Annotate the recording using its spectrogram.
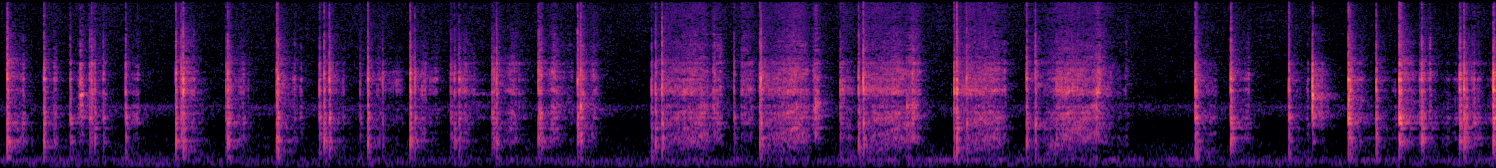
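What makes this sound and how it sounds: A small, hollow printed cardboard box of dark chocolate candy is held in one hand while very long curved nails on the other hand tap and scratch its front face. Quick, sharp, dry taps come in irregular bursts, broken up by longer stretches of continuous scratching around the middle. The result is a bright, papery rattle with almost no low end.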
